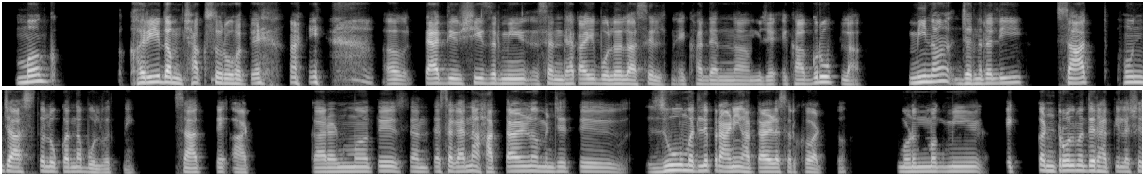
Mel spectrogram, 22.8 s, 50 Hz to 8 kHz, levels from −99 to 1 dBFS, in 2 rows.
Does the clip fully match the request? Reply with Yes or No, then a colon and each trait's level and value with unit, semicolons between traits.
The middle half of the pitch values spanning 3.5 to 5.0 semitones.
No: average, 2.9 semitones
